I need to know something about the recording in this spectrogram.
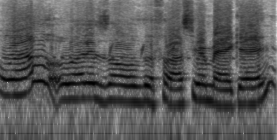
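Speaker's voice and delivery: put-on male voice, low and slow. Voicing a male game character's line, coached by another player: guy voice for a game character. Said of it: "voice him with a guy voice".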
